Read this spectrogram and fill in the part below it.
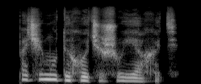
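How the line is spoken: Quiet question. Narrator (Russian): тихо спросила Гэм

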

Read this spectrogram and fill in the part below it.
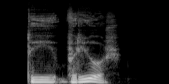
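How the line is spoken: Said quietly. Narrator (Russian): тихо сказала она

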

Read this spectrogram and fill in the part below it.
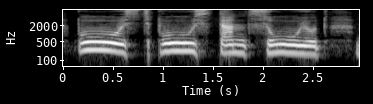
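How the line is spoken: Nasty, vile voice. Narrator (Russian): гнусным голосом сказала Фаина Ивановна

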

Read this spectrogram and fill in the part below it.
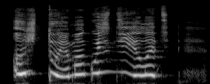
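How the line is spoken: Whimpering. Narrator (Russian): захныкала Элваресса

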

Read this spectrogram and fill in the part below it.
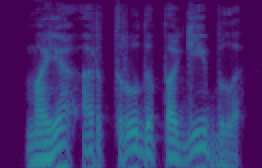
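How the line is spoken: Quiet grieving. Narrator (Russian): тихо сказала Афра

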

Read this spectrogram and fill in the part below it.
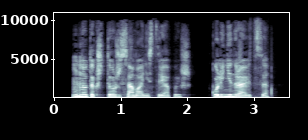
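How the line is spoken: Angry. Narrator (Russian): сердито отвечала Лена

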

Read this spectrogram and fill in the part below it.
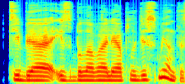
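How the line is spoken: Plain. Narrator (Russian): сказал Джо

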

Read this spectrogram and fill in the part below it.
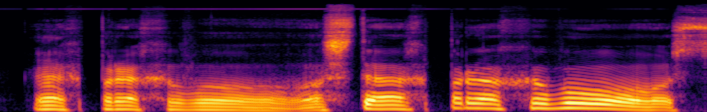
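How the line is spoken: Hoarse through teeth. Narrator (Russian): сквозь зубы сипела Пелагея Ивановна

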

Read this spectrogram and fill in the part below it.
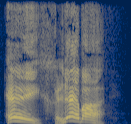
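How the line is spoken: Shout. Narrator (Russian): крикнул он

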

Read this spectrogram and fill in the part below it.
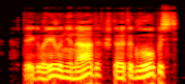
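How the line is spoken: Muttering. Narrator (Russian): Клим пробормотал

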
